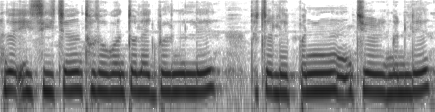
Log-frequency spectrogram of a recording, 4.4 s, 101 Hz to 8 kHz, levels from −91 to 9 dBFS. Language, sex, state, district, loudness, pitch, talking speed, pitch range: Wancho, female, Arunachal Pradesh, Longding, -10 LUFS, 230 Hz, 195 wpm, 225-235 Hz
